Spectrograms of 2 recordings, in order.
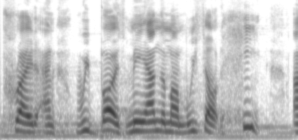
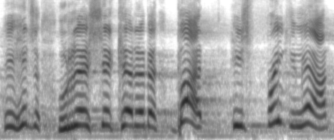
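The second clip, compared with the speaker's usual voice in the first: ordinary delivery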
